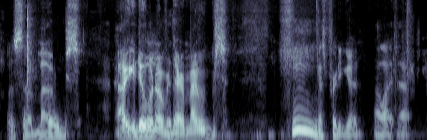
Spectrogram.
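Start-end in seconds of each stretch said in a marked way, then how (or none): 0.1-2.8 put-on hillbilly twang, slower. Trying out a viewer's suggested way to say Mogs, in a hillbilly twang. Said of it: "Mogs with a hillbilly twang".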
